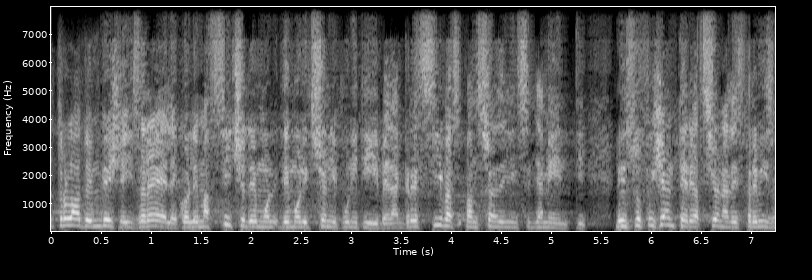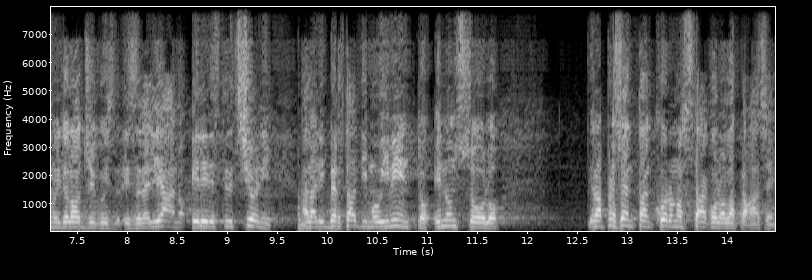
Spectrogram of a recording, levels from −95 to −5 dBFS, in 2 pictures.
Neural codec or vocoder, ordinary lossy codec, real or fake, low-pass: none; Opus, 16 kbps; real; 7.2 kHz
